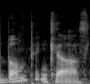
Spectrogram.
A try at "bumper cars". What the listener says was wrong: Do you mean bumper? It's not bumping. Bumper. Bumper cars.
